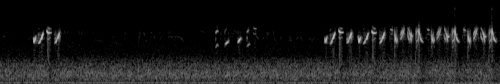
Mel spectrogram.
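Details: Wild European goldfinch singing: a short high twittering phrase, a pause with a few scattered notes, then a fast run of bright, liquid, tinkling trills over a steady low background hum.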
